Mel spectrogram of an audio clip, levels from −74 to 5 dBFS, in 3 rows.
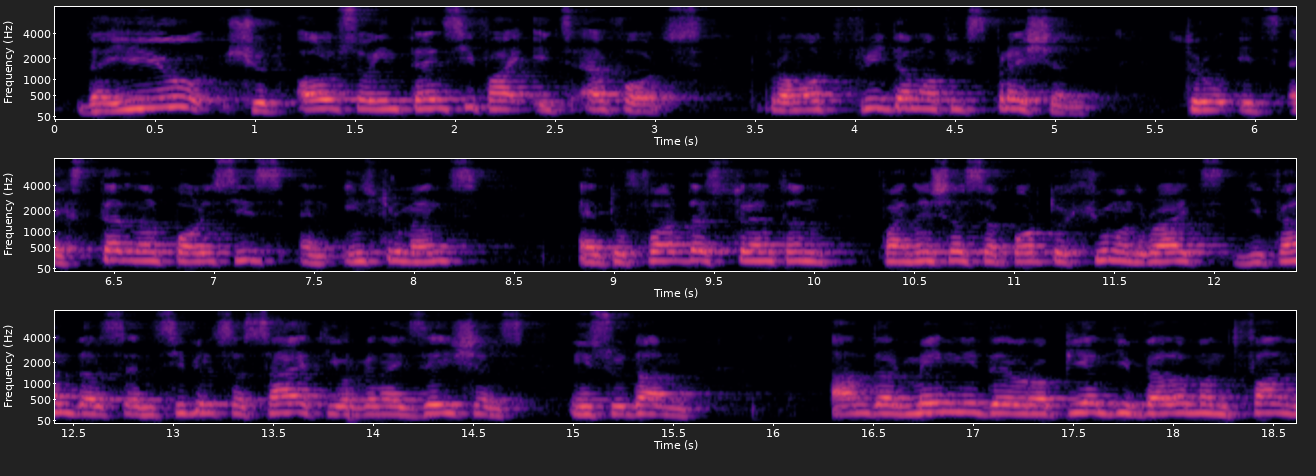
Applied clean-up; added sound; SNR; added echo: none; none; none; reverberation time 0.5 s.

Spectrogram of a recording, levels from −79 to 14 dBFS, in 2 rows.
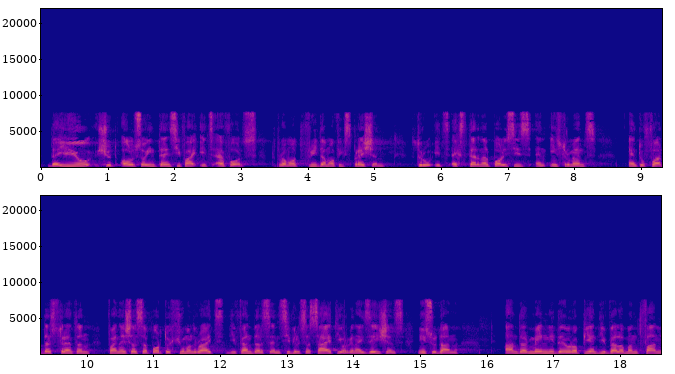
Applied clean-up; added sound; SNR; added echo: none; none; none; none.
